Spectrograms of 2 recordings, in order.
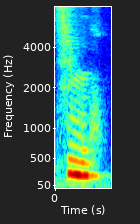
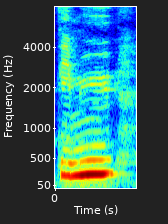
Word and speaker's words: Temu: Et oui, ça se prononce Temu. Je sais qu'il y en a beaucoup qui disent Temu, Temu, mais non, ça se dit Temu.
